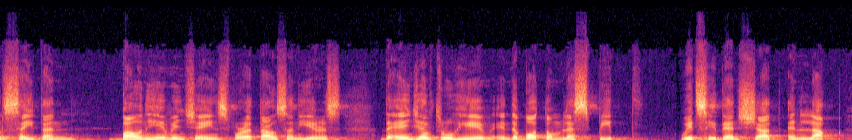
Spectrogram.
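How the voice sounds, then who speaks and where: Animated preaching man, fairly high voice. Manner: animated, joking preacher who reads scripture aloud. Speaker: pastor. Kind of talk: sermon.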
